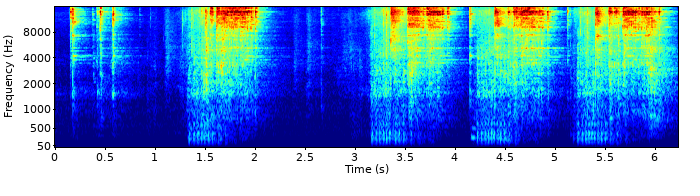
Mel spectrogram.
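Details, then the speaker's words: Two-stroke ice auger engine after carburetor reassembly, trying choke positions: ragged bursts about a second apart, sagging and nearly dying between; flooded and running rough. "It is flooded, so I am going to leave it for now."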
